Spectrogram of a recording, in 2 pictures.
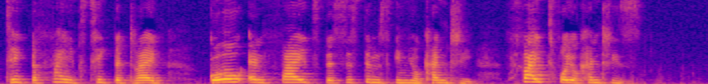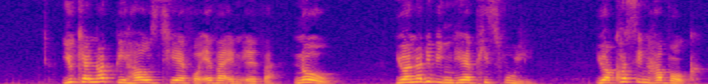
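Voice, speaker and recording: A woman's voice: on the high side, darkish tone. A South African woman giving an emphatic opinion monologue in short, declarative sentences. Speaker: commentator.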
